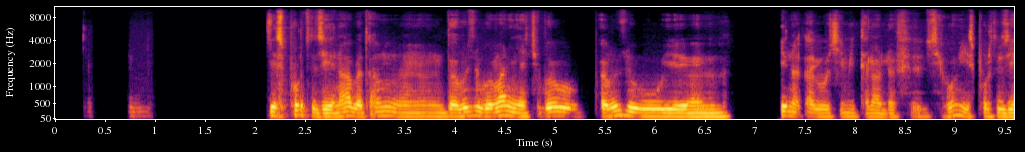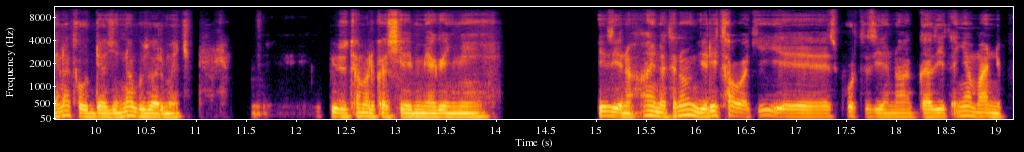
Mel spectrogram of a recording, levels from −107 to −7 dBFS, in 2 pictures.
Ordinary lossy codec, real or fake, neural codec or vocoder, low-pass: AAC, 64 kbps; real; none; 9.9 kHz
